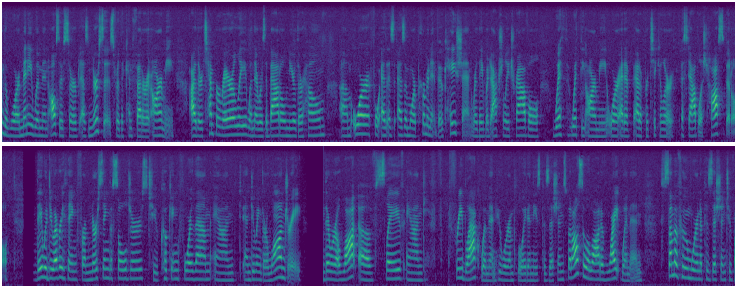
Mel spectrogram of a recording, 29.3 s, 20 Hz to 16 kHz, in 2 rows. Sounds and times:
Female speech, woman speaking: 0.0s - 29.3s.

